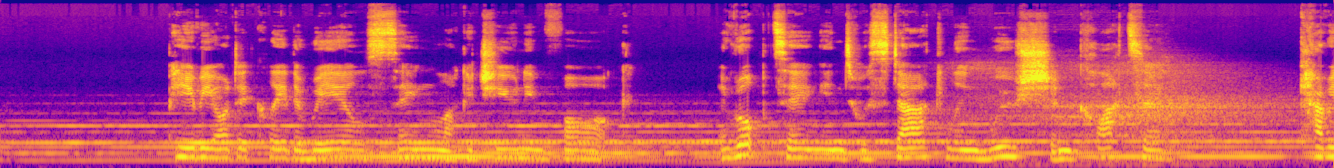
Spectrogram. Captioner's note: whooshing train sound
